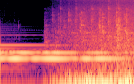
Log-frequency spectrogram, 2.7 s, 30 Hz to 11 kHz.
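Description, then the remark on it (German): More than 120 old pendulum clocks, each nearly one meter tall and hung two above each other on the walls of a house, tick together in an overlapping, uneven clatter of small clicks, starting after a steady low electrical hum and growing denser and louder toward the end. No one speaks. “Es sind fast alles alte Pendeluhren, jeweils knapp einen Meter hoch und sie hängen immer zwei übereinander an den Wänden.”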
